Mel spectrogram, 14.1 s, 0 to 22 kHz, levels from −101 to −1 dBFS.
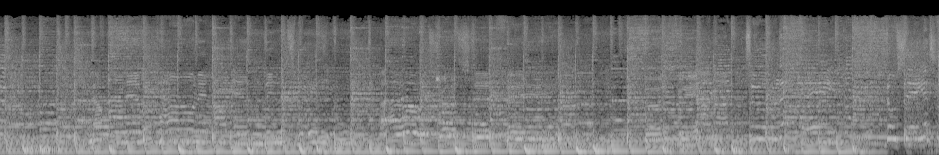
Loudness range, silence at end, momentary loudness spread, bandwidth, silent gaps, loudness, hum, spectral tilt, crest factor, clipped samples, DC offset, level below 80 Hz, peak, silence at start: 1 LU; 0 s; 3 LU; 15.5 kHz; none; -29 LUFS; none; -3 dB/octave; 14 dB; under 0.1%; under 0.1%; -38 dBFS; -16 dBFS; 0 s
